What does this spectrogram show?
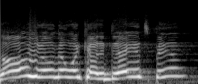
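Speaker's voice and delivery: high, loud mock wife voice; upset wife. Wife unloading her bad day on husband, shrill mock wail. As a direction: squeal it like a frazzled wife.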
